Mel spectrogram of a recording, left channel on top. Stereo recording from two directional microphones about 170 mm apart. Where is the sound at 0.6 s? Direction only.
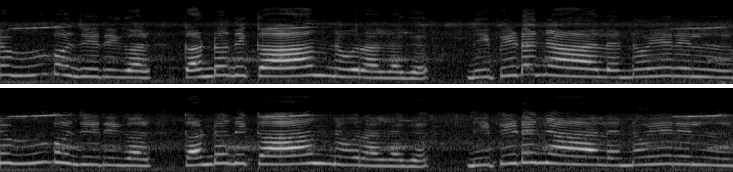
25° left (ahead or behind).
